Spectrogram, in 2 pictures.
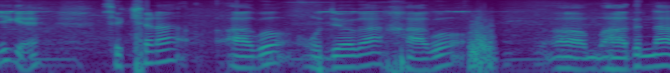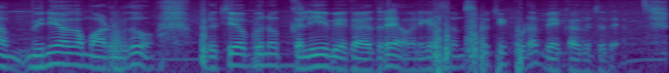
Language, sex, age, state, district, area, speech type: Kannada, male, 45-60, Karnataka, Chamarajanagar, urban, spontaneous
